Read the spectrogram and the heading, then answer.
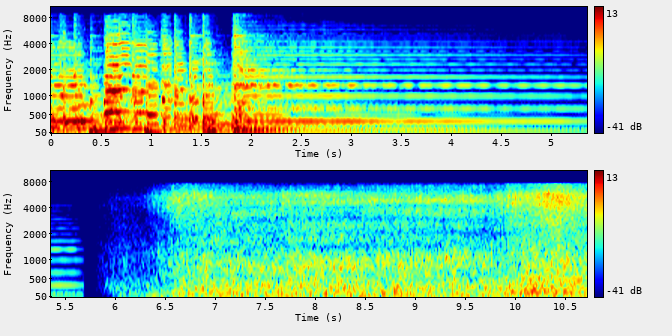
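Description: A song ends on a held, ringing chord, then a brief pause gives way to a steady, broad rush of Lake Michigan waves washing on the shore at its southernmost tip in Gary, Indiana, USA, loud and continuous with no talking.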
